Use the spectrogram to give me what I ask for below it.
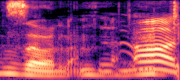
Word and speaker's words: Nokuzola: Did I say it right? Nokuzola. You did. Nokuzola. No, the way you say it, Nokuzola. And when you say Nokuzola, was born in 1964 in Langa a township near Cape Town.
